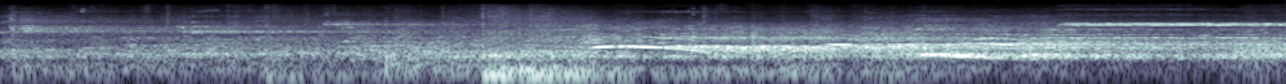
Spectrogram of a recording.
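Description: Sounds of a handball game echoing in a sports hall: a ball thuds about two and a half seconds in, then players' shouting and squeaks grow louder.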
